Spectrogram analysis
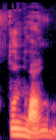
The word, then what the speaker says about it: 돈황: 그 위쪽에 돈황, 중국 발음으로 똔황입니다. 똔황 막고굴에서 엄청난 유물이 발견되는데요.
